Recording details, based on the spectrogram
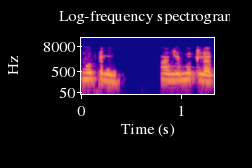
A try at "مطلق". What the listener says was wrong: मुतलिक नहीं, मुतलिक लफ्ज़ नहीं है, मुतलुक भी नहीं है, इजहार मुतलक। मुतलक جی اظہار مطلق یہ لفظ ہے. اچھا اب اس کی ڈیفینیشن قانون ہے یہ، مطلب لفظ صحیح کروایا پہلے، مطلب یعنی تلفظ اظہار مطلق.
